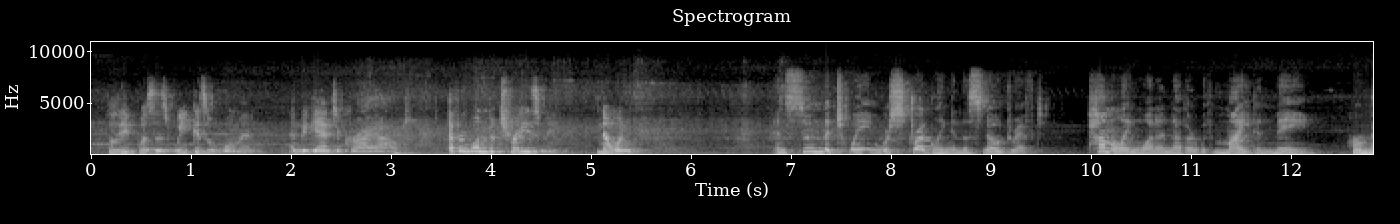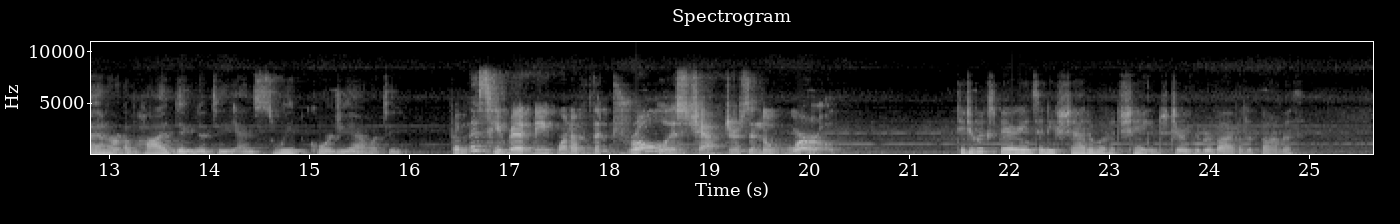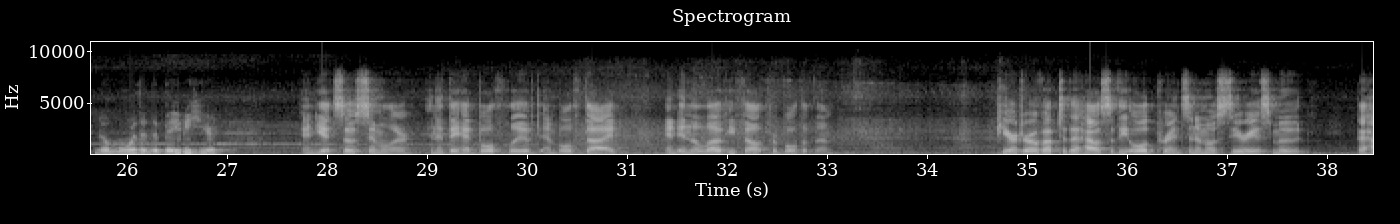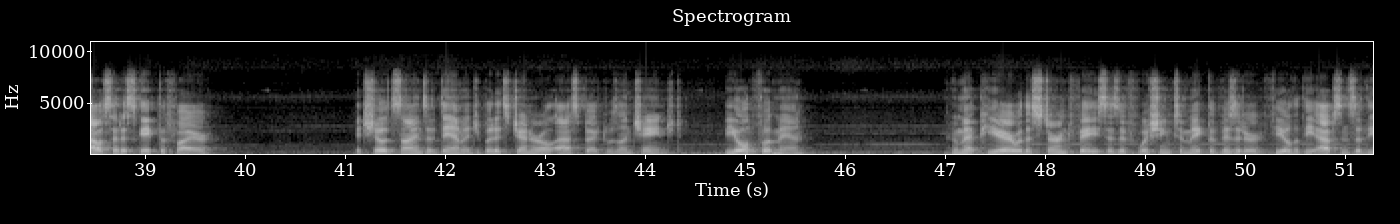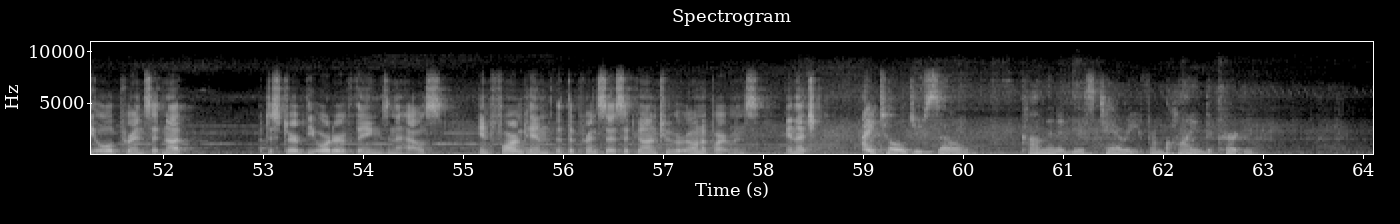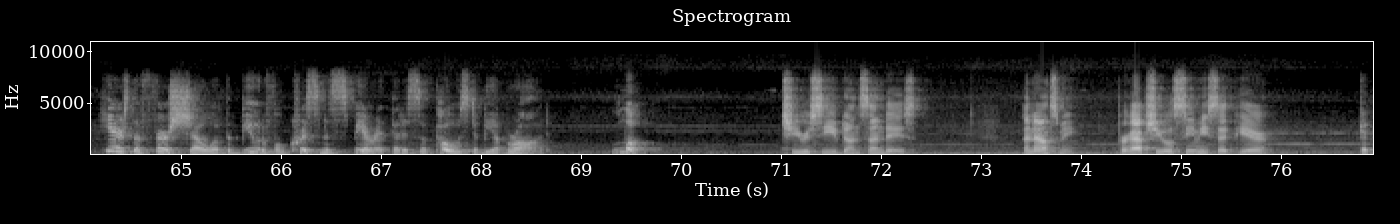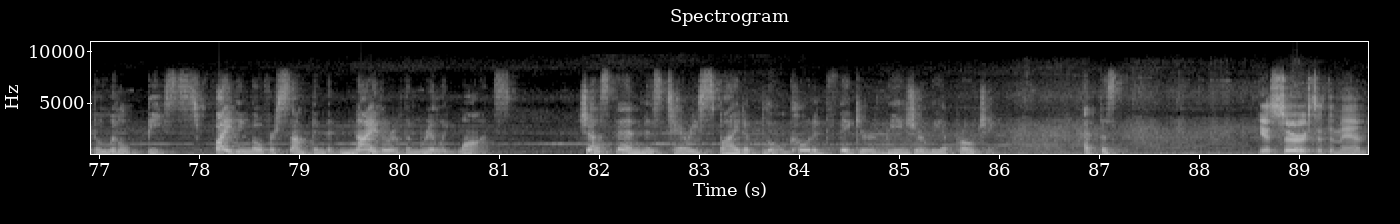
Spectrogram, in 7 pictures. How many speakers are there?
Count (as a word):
six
